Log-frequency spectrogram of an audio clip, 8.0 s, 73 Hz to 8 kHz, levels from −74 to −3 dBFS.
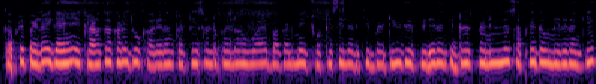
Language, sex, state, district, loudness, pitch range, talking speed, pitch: Hindi, male, Bihar, Bhagalpur, -29 LUFS, 225-240 Hz, 295 wpm, 235 Hz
